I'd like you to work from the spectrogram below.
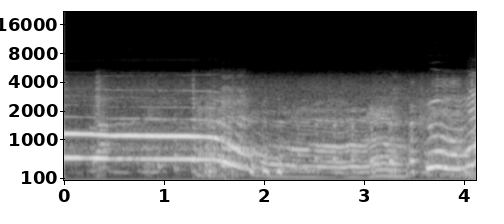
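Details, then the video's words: Afghan hound howling along to a harmonica, seeming happy: a long steady tone held for about a second and a half, then sliding down into a wavering, drawn-out howl that rises again at the end, with harmonica notes around it. "Funny Dog Singing Howlin Afghan Hound"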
